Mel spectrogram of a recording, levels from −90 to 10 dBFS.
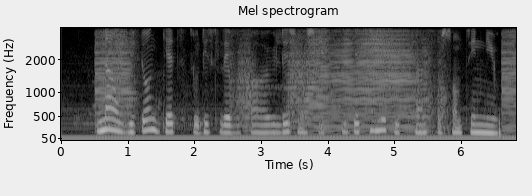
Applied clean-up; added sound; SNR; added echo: none; Tools; 6 dB; none.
